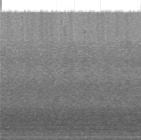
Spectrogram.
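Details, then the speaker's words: Rolls-Royce idling: the ticking from its two suspension hydraulic pumps stops once full pressure is reached, leaving a steady even hum; owner says it is not the engine, lifters or a valve. "right it went away as soon as it gets the pressure okay it's not the engine it's not the lifters it's not a valve okay the hydraulic pumps of these cars the car runs"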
